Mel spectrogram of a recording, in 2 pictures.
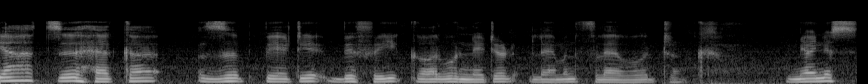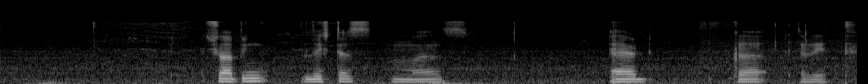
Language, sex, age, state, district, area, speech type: Kashmiri, male, 30-45, Jammu and Kashmir, Pulwama, urban, read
